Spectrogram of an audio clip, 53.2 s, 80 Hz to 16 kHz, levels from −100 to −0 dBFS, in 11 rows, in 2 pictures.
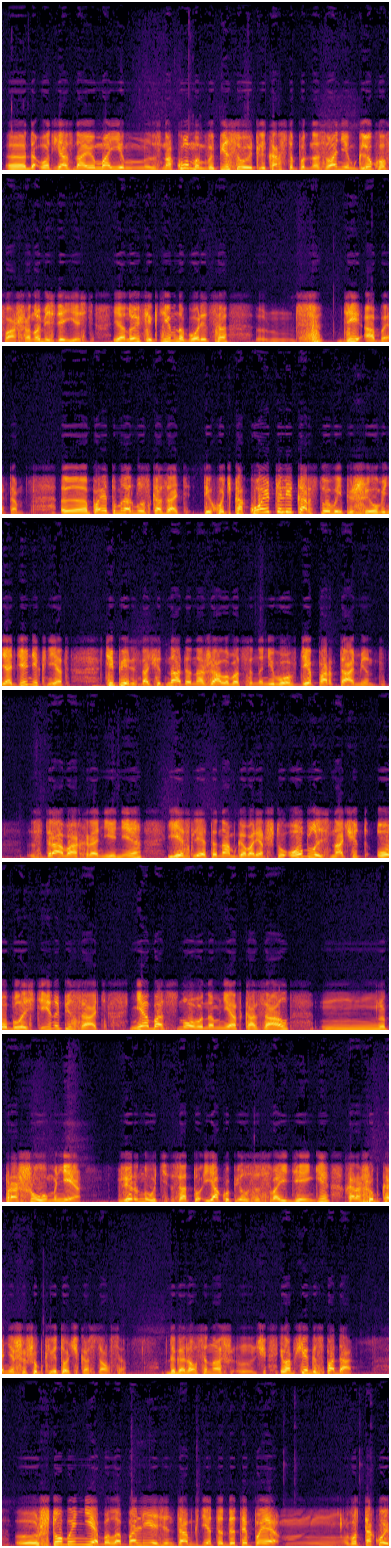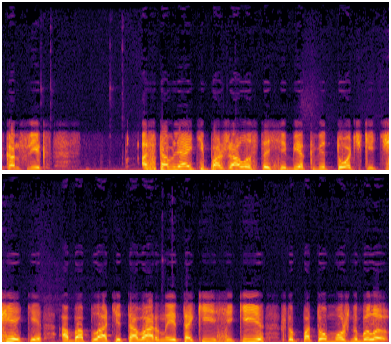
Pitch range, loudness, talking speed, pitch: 160-215 Hz, -18 LUFS, 110 wpm, 190 Hz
